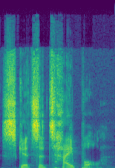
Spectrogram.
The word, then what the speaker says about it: schizotypal: people with schizotypal personality schizotypal so we hear the tie in there skits a typo now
